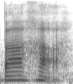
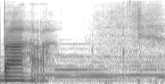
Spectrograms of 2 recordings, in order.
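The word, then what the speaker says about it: beatha: b-e-a-t-h-a but it's pronounced baja so when we breathe in i say ba when you breathe out i say ha now you don't need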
